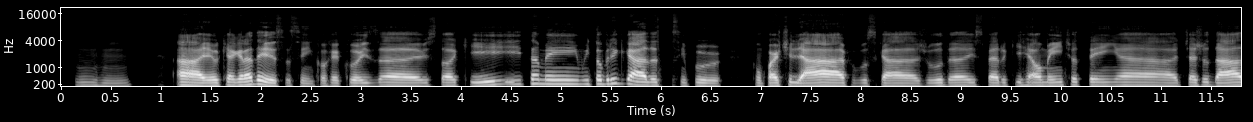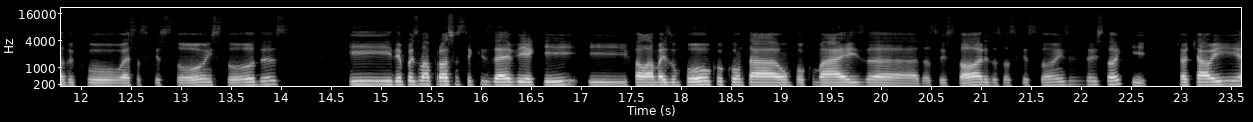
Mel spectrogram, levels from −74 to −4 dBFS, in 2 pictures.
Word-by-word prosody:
Uhum. 130 -2 -16 0.4
Ah, 140 -4 +7
eu 135 +1 +4
que 150 - -3
agradeço, 150 -3 +4
assim. 120 -2 -11
Qualquer 125 +3 -6
coisa 130 +1 -3 0.4
eu 135 - -5
estou 140 +1 -2
aqui 145 +7 -2
e - - -13
também 200 -1 +1
muito 195 0 -9
obrigado, 200 - +4
assim, 145 -1 -15
por 130 -2 -4 0.3
compartilhar, 135 0 +5
por 130 -1 -24
buscar 125 -1 0
ajuda, 135 +3 -2
e - - -4
espero 135 0 -2
que 145 +1 -12
realmente 140 +2 -1
eu 155 - -1
tenha 145 -3 -2
te - - -6
ajudado 140 0 +2
com 135 -2 -5
essas 130 0 -6
questões 135 +3 -6
todas 160 +6 -5 0.6
e 175 0 -3
depois 170 +1 -2
numa 180 -1 0
próxima, 175 0 0
se - - -25
você 175 - -10
quiser 160 -2 +1
vir 155 -1 0
aqui 160 +4 -4
e 145 0 -8
falar 145 -1 +3
mais 140 0 -1
um 145 - -8
pouco, 165 +2 +1
contar 145 -2 +1
um 140 0 -5
pouco 140 +1 -11
mais 140 +1 0
a 135 -3 -2
da 125 +1 -13
sua 135 +2 -16
história 140 +2 0
e - - -16
das 140 -1 -15
suas 140 -1 -16
questões, 145 +3 -10
eu 175 0 -14
estou 175 +1 -3
aqui. 155 -10 -8 0.3
Tchau, 150 0 -2
tchau 155 +1 +2
e 180 +2 -3
145 Hz, 165 wpm, -20 LUFS, 135-160 Hz, 0.6 s, Ah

